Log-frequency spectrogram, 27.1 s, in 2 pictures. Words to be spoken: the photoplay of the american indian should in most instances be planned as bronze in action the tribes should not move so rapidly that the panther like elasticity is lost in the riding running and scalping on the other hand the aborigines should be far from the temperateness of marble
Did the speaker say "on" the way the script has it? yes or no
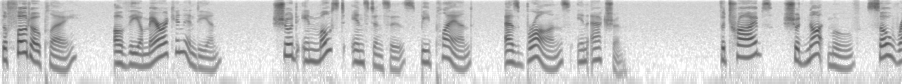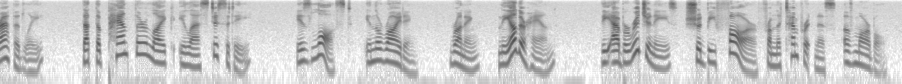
no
